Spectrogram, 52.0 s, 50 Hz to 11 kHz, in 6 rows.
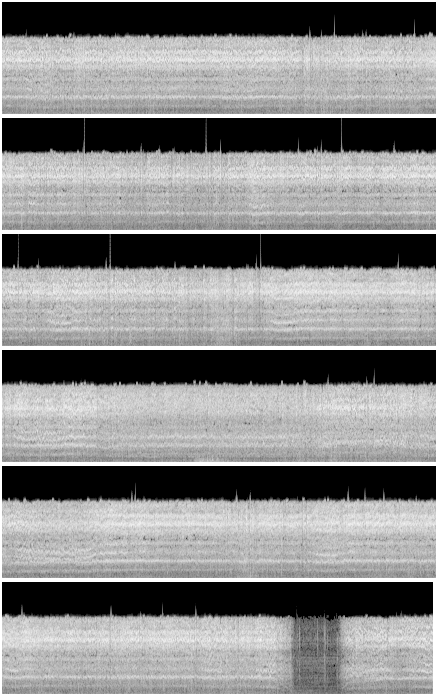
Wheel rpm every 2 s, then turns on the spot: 230, 230, 230, 230, 230, 230, 230, 230, 240, 230, 230, 230, 230, 220, 200, 190, 260, 210, 220, 230, 220, 230, 240, 230, 100, 180.
none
